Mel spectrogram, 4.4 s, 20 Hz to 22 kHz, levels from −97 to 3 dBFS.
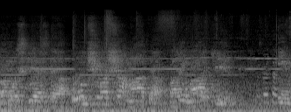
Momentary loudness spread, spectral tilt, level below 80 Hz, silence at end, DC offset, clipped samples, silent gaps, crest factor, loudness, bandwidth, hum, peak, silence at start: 8 LU; -5.5 dB/octave; -48 dBFS; 0 s; under 0.1%; under 0.1%; none; 16 dB; -39 LUFS; 16 kHz; none; -22 dBFS; 0 s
